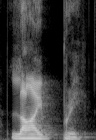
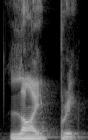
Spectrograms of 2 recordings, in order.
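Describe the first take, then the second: First: The middle syllable is swallowed. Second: The same.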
